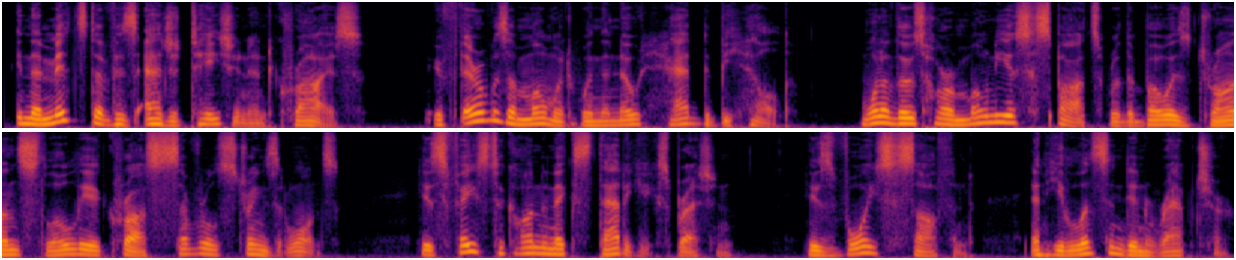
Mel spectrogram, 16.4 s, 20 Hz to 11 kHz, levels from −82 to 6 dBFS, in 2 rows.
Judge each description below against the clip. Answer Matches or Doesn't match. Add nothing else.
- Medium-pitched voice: Doesn't match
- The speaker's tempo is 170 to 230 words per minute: Matches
